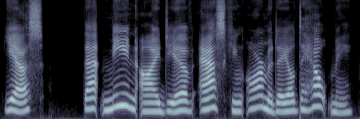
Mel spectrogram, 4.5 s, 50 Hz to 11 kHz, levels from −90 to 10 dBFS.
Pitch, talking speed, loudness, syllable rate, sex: 230 Hz, 135 wpm, -20 LUFS, 4.0 syllables/s, female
